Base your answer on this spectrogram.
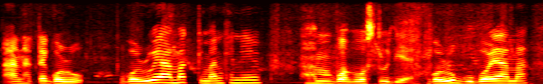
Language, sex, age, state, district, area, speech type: Assamese, female, 45-60, Assam, Dhemaji, rural, spontaneous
